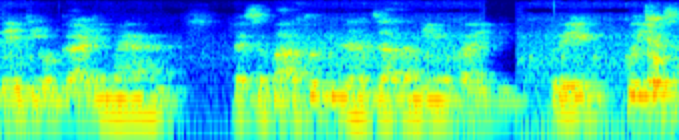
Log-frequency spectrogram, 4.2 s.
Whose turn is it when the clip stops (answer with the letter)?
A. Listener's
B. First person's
A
